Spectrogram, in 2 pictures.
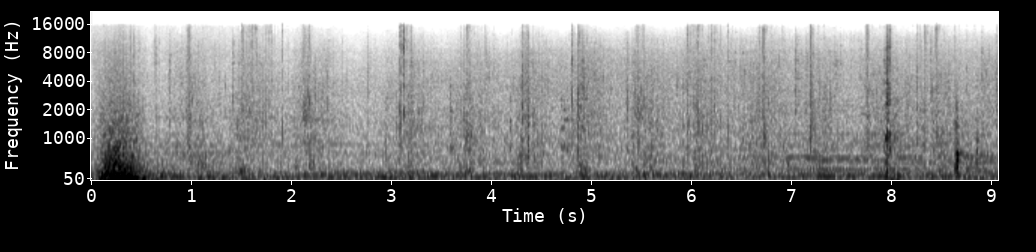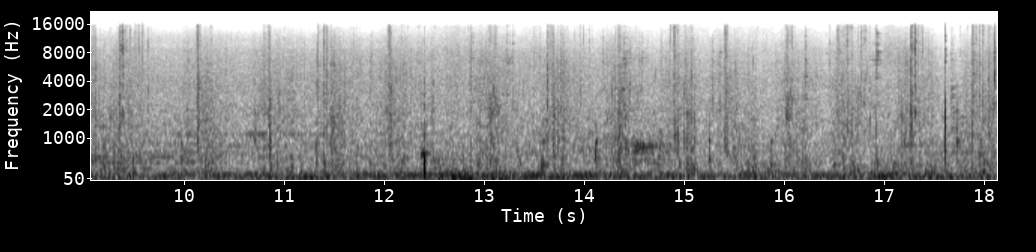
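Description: Footsteps scuff on stony ground.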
